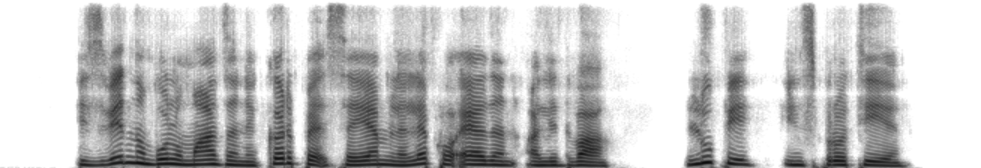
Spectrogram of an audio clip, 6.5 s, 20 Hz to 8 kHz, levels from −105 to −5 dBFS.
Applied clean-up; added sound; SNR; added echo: neural mask model Resemble Enhance denoiser.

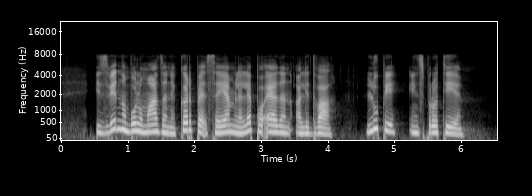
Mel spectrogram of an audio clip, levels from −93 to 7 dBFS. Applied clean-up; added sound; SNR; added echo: none; none; none; none.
